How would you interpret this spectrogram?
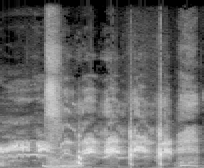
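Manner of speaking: very high burst of laughter; shrieking laugh. Real, not acted. Reacting to the quote.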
